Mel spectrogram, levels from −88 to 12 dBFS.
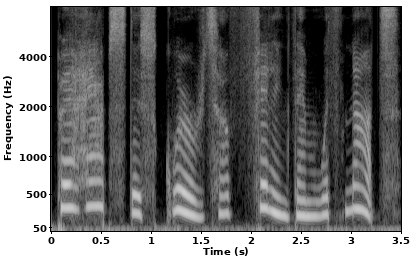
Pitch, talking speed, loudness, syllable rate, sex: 255 Hz, 135 wpm, -17 LUFS, 3.6 syllables/s, female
